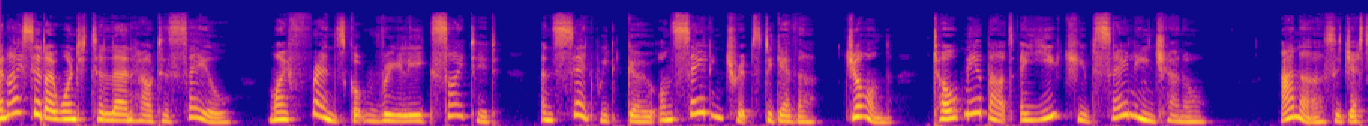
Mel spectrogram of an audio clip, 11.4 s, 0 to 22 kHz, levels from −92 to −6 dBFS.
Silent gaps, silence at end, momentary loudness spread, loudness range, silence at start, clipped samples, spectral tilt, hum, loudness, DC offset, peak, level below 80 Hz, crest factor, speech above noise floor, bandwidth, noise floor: none; 0.05 s; 11 LU; 2 LU; 0 s; under 0.1%; -5 dB/octave; none; -21 LUFS; under 0.1%; -4 dBFS; -56 dBFS; 18 dB; 53 dB; 14 kHz; -73 dBFS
